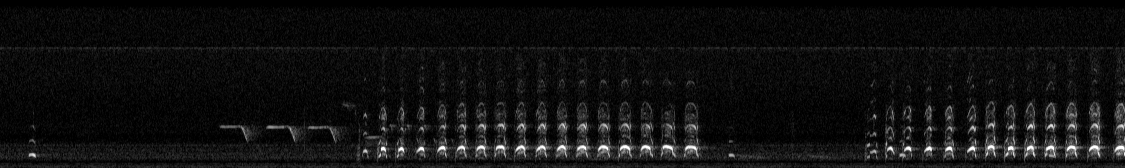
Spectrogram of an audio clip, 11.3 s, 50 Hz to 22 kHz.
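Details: Osprey at the nest on 10 July 2019, the female hurt and unable to feed her chicks: a few thin descending whistles, then a long evenly spaced series of sharp chirps, a pause, and another rapid series, with a constant low hum.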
